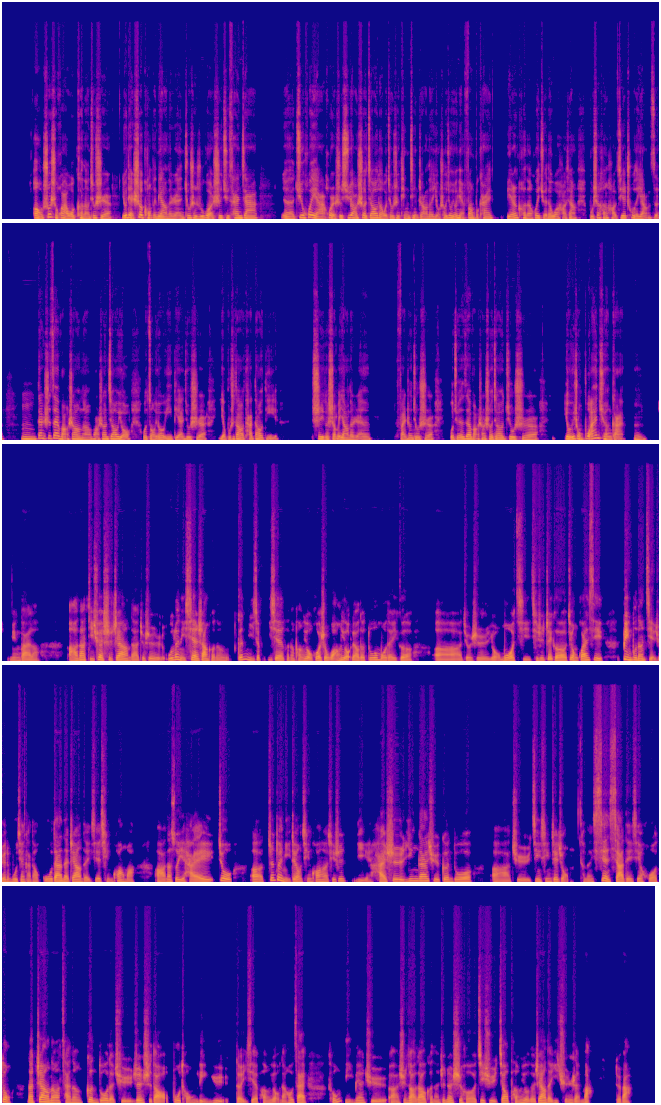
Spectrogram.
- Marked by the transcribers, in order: none
- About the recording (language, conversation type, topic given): Chinese, advice, 搬到新城市后感到孤单，应该怎么结交朋友？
